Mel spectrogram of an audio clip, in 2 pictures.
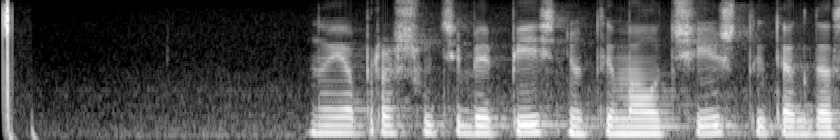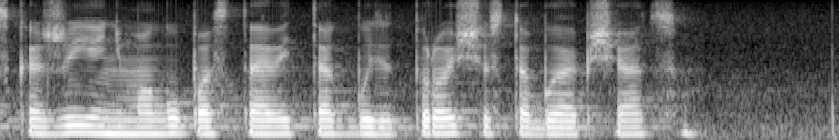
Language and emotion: Russian, neutral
